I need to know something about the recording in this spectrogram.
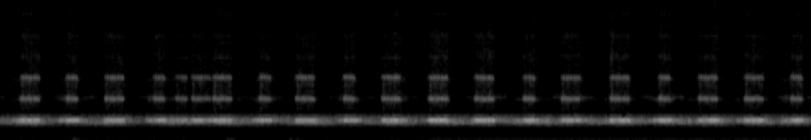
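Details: Soothing cricket sounds: a bright, high, even trill broken into rapid rhythmic chirps, slightly uneven spacing, with a quiet low drone in the background.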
